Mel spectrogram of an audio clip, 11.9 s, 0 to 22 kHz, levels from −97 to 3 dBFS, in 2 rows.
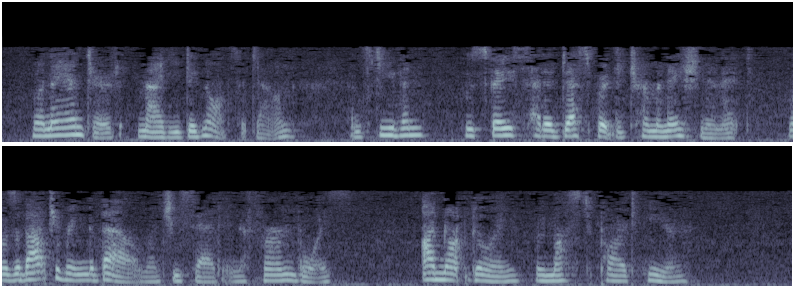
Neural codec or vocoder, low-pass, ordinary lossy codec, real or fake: codec, 44.1 kHz, 7.8 kbps, Pupu-Codec; 7.2 kHz; MP3, 24 kbps; fake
